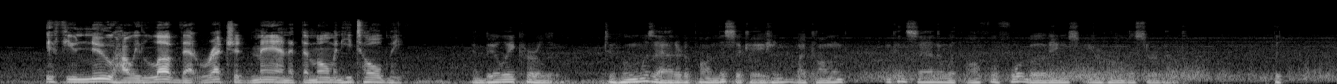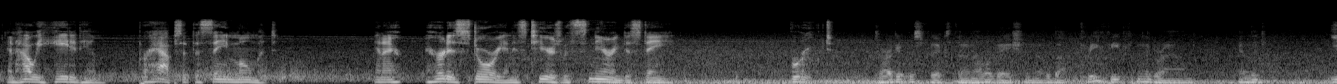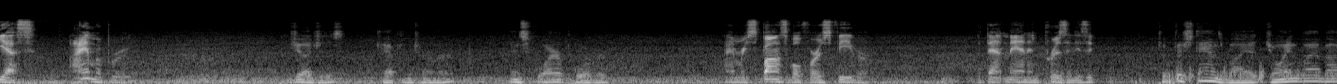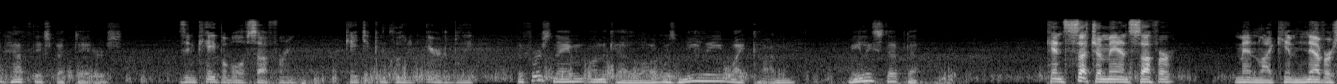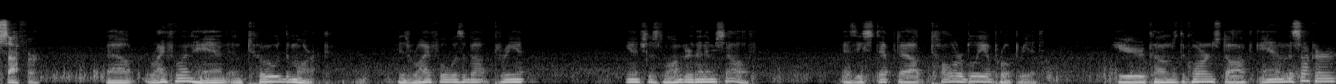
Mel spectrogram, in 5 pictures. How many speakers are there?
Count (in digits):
2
